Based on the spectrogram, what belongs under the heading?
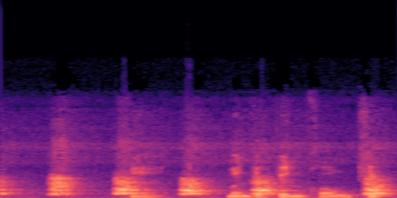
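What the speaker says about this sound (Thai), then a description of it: "เสียงหมาเห่าหลัง" Large white dog barking from a neighboring house, a series of about eight loud, rhythmic barks close by, with someone speaking at the same time.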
